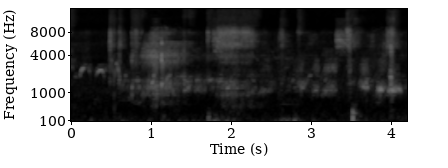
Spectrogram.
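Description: Near silence: faint room noise with a few soft clicks.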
